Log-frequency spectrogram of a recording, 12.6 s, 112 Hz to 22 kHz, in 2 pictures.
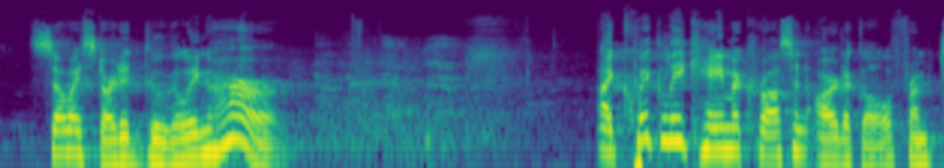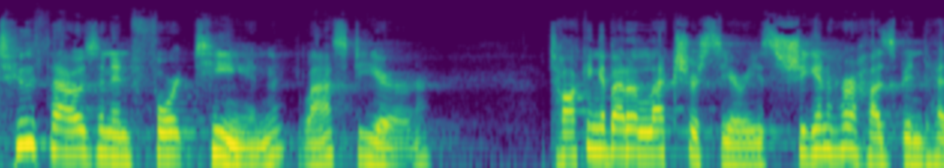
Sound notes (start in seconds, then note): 1.9 laughter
